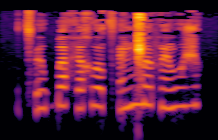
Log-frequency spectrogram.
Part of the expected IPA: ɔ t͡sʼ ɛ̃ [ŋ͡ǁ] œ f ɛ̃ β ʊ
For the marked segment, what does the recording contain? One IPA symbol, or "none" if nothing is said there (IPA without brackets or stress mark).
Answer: ŋ͡ǁ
